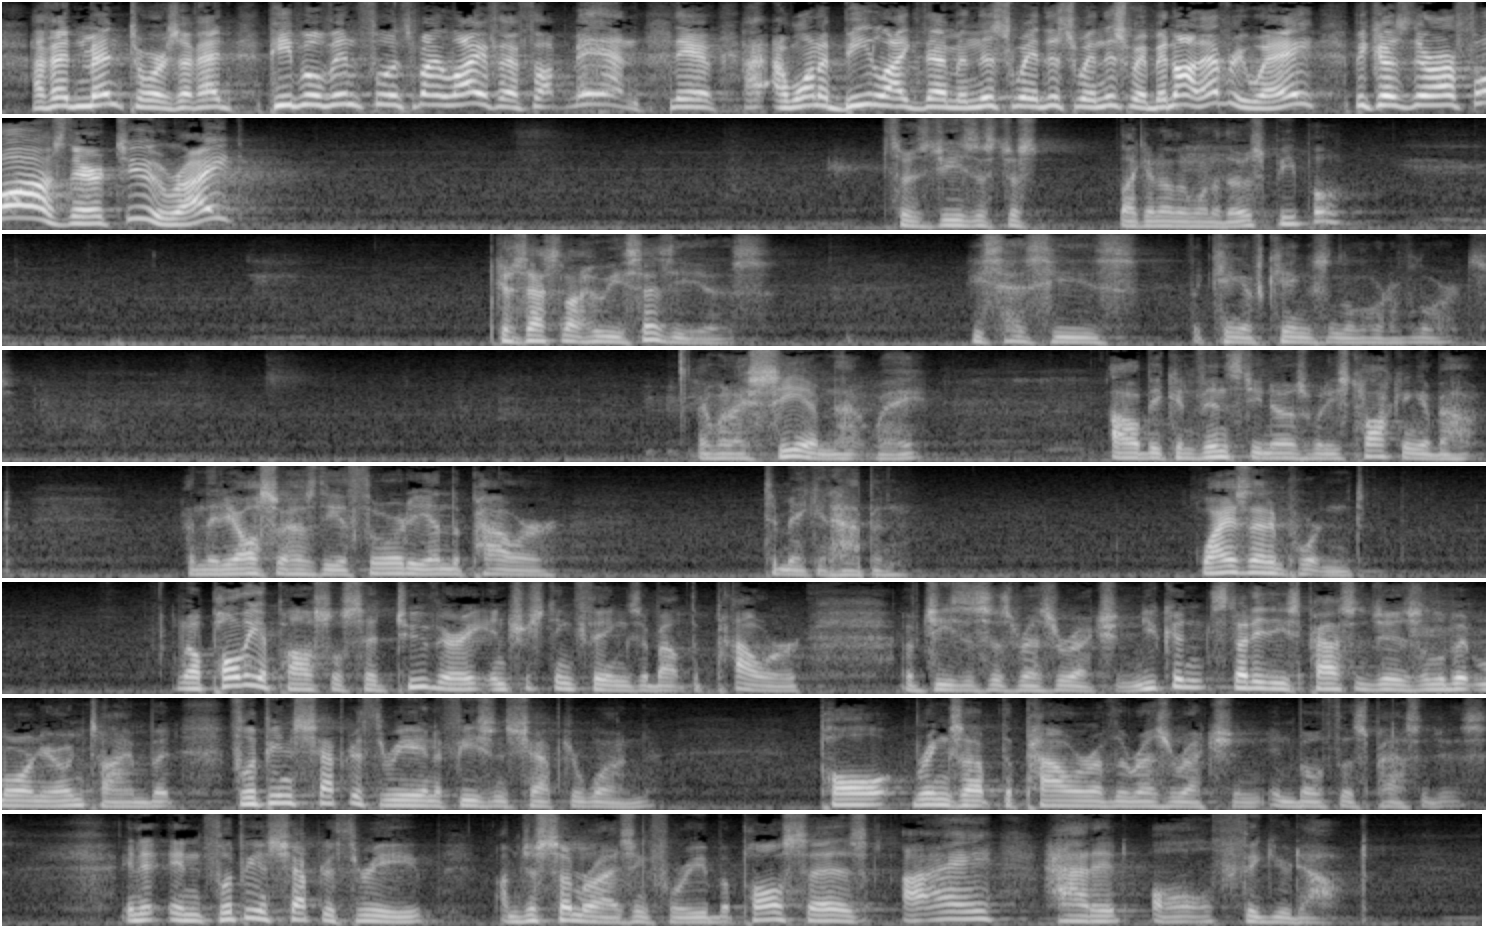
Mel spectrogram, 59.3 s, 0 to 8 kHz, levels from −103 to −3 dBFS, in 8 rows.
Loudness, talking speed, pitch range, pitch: -23 LUFS, 175 wpm, 95-155 Hz, 120 Hz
